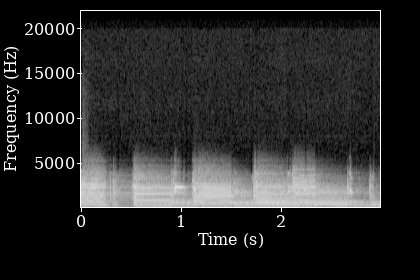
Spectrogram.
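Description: Distorted electric guitar strums chords in a bluesy progression, loud and close, with chorus and effects coloring the sound.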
